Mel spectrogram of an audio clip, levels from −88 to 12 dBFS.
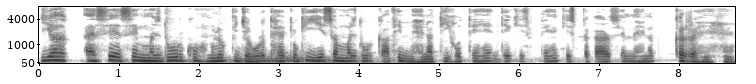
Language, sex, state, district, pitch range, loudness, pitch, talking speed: Hindi, male, Bihar, Samastipur, 135-170 Hz, -20 LUFS, 150 Hz, 195 wpm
